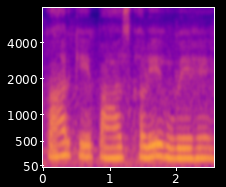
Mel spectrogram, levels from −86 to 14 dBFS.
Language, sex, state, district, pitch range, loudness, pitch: Hindi, female, Maharashtra, Mumbai Suburban, 190-215 Hz, -13 LUFS, 195 Hz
